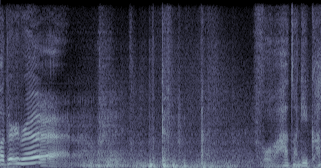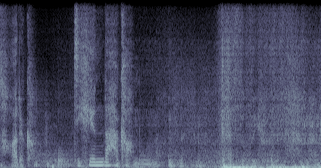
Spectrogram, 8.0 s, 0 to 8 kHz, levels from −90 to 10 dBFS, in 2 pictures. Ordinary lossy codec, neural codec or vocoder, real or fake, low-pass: none; codec, 16 kHz, 0.5 kbps, X-Codec, HuBERT features, trained on LibriSpeech; fake; none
